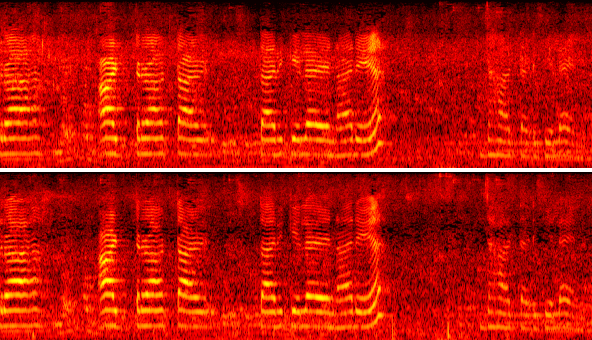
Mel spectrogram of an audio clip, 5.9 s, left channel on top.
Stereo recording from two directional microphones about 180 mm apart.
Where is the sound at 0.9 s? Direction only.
5° left (ahead or behind).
